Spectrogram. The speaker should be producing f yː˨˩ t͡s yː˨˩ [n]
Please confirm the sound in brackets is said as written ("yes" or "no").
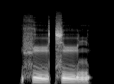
yes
